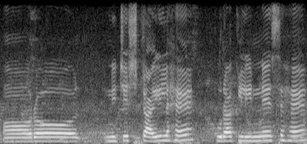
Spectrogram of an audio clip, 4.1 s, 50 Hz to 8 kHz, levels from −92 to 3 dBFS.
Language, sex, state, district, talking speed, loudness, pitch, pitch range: Hindi, female, Maharashtra, Mumbai Suburban, 100 wpm, -13 LUFS, 235 Hz, 225-255 Hz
